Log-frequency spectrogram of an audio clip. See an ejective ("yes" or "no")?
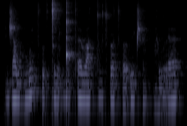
yes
